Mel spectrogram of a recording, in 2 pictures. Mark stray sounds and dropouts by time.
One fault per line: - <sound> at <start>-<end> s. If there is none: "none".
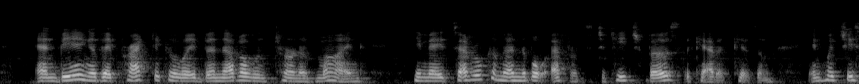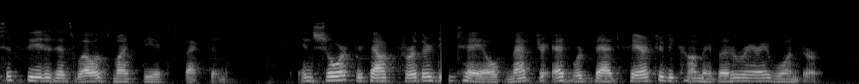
- dropout at 13.0-13.1 s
